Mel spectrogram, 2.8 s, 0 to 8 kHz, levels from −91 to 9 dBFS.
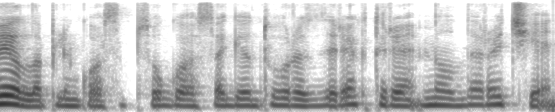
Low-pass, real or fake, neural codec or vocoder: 7.2 kHz; real; none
